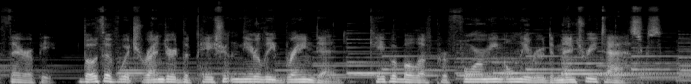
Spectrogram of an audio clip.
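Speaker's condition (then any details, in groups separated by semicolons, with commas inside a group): No condition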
